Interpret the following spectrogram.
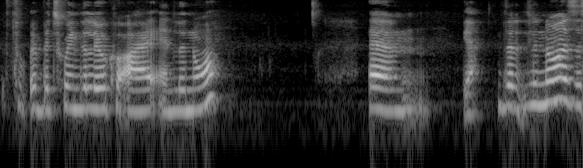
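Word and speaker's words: Lenore: the lyrical eye um Lenor rhymes with ever more and never more as it seems like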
